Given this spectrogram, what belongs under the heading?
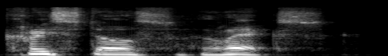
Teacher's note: Rs are rolled a bit similar to Spanish and French. · So if you say Christos Rex Christ the King, you want to roll that R to a little bit. Not too much, just a little.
